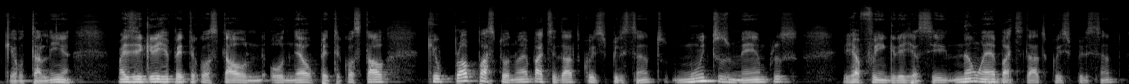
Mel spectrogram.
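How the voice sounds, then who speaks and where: Low-voiced Brazilian podcast host. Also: male voice, a little fast, warm tone. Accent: Brazilian Portuguese. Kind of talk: interview questions.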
